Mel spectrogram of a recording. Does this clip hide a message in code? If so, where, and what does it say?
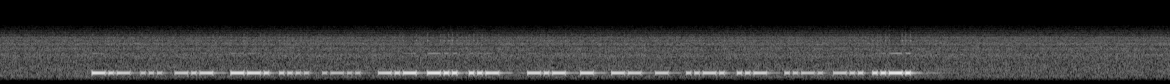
Yes: Morse code (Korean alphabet) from 0.9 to 9.2 s, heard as a keyed tone, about 29 wpm, 540 Hz, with radio static, fading and room echo. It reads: 영숙의 어머니는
